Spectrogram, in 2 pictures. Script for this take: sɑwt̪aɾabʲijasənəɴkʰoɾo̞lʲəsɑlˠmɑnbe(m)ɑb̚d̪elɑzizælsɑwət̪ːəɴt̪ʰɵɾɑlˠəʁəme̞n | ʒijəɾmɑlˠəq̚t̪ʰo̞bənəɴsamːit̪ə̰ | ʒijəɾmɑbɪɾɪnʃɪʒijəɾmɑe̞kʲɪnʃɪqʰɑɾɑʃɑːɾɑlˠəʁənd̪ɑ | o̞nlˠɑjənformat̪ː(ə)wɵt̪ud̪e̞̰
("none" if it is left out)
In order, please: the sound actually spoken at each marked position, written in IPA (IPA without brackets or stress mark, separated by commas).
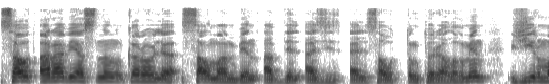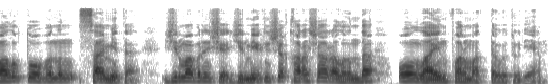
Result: n, ɑ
